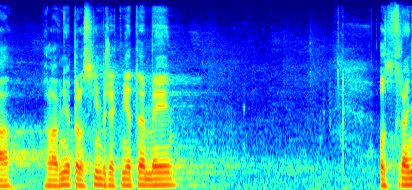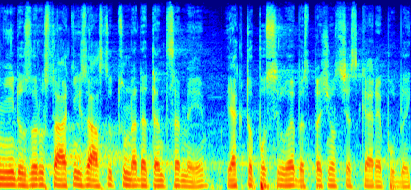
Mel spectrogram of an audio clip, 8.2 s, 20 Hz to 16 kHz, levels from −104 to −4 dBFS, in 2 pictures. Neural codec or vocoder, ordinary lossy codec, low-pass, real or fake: none; Opus, 64 kbps; 14.4 kHz; real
